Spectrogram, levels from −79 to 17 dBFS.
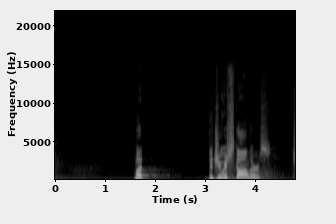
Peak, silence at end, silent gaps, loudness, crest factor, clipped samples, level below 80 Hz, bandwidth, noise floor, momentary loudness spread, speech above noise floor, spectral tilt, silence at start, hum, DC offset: -10 dBFS; 0 s; none; -26 LUFS; 20 dB; under 0.1%; -80 dBFS; 15.5 kHz; -72 dBFS; 21 LU; 47 dB; -5.5 dB/octave; 1.6 s; none; under 0.1%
